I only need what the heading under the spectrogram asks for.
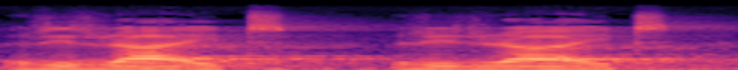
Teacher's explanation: here right is the second syllable and the stress will fall on the second syllable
